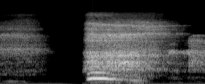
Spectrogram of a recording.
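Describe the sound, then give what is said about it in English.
A deep breath taken with a hand on the heart as a calming practice: a soft breathy draw, a short silence, then a longer, louder, fuller breath that fades gradually. “literally place a hand on your heart, take a nice deep breath.”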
